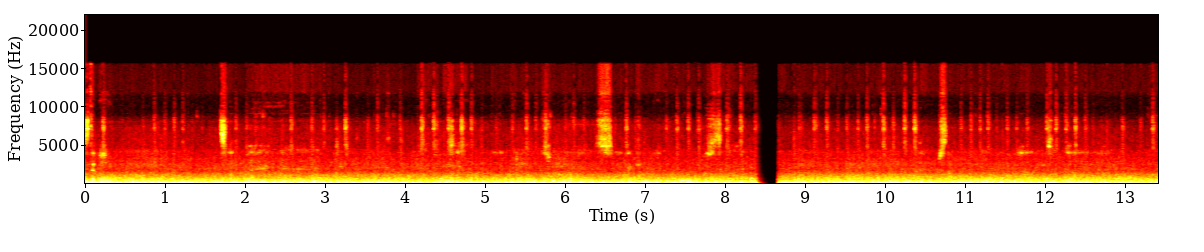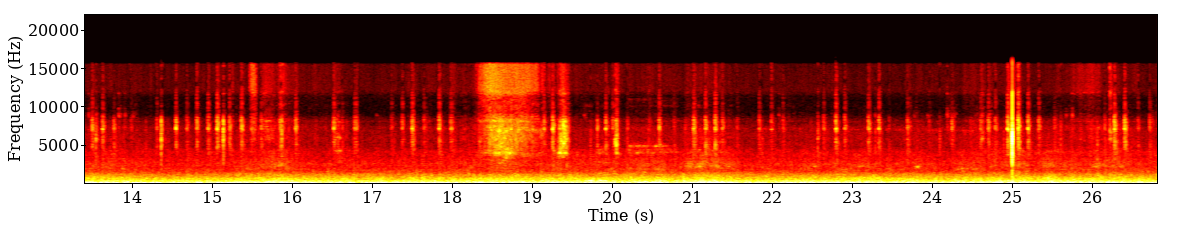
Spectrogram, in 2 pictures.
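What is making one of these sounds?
A vehicle's engine rumbles steadily as it drives along a highway.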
